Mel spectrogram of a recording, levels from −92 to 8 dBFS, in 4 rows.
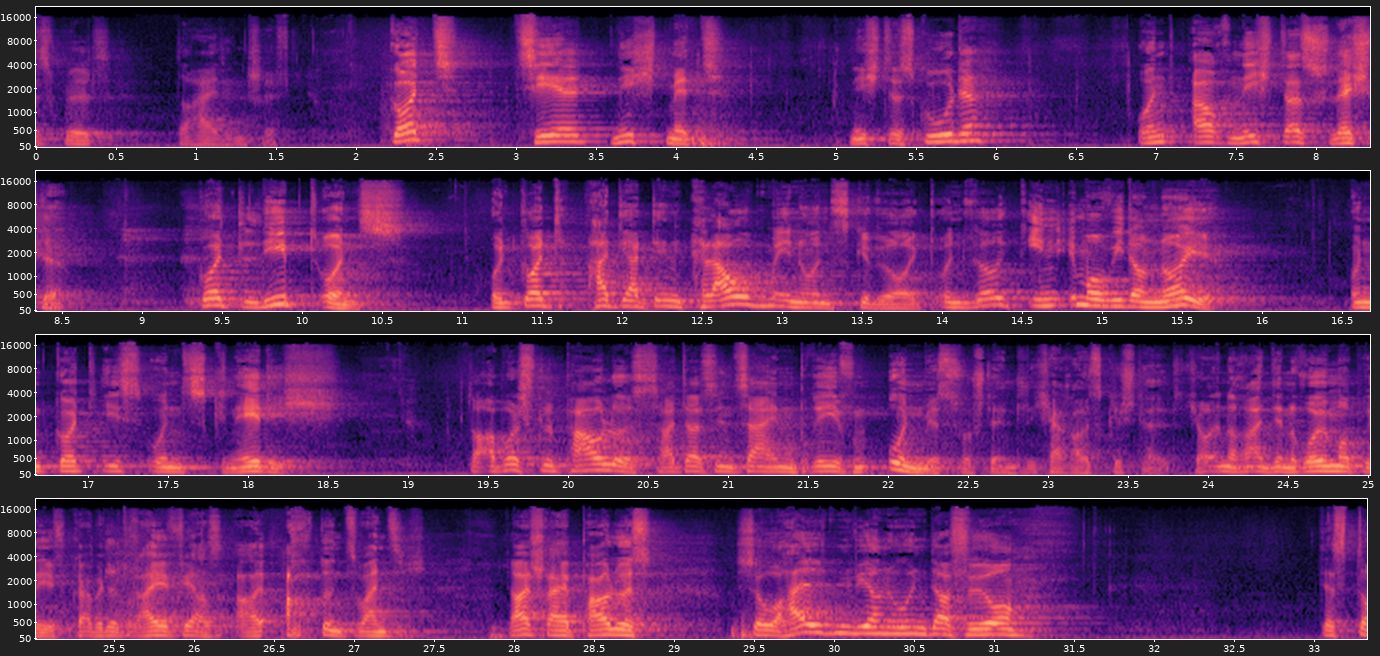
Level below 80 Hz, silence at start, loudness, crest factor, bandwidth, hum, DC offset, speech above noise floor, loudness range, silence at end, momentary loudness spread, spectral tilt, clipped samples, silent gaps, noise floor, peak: -50 dBFS; 0 s; -20 LUFS; 20 dB; 17.5 kHz; none; under 0.1%; 33 dB; 4 LU; 0 s; 14 LU; -4 dB/octave; under 0.1%; none; -53 dBFS; -2 dBFS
